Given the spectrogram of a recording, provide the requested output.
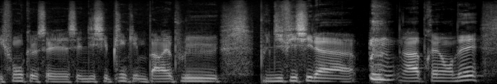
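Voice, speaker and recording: Noticeable background noise sits behind the speaker. He is a man with fairly even intonation. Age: 30s. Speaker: motorcycle road racer. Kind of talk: interview. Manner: hesitant, many fillers.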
